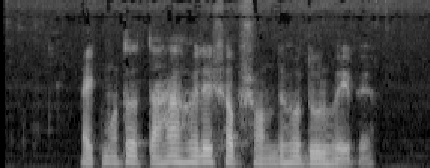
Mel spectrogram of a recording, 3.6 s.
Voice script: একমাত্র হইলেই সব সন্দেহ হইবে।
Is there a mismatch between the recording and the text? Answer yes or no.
yes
